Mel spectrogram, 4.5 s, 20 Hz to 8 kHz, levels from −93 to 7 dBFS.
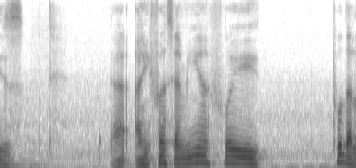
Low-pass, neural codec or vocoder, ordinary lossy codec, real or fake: none; none; none; real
